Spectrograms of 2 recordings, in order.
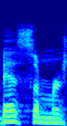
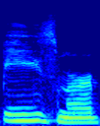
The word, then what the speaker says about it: Beesmer: My last name was Beesmer, Bees, but people always pronounced it I bet you they Bessemer. always said Bessemer. Bessemer. And Yeah. I'm like, there's Bessemer two City. E's.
